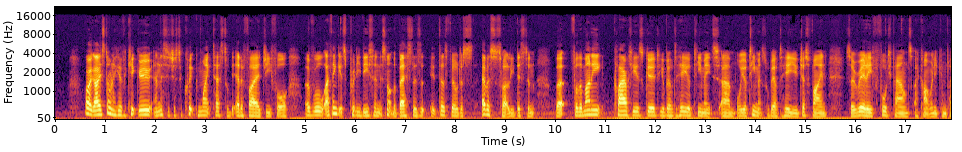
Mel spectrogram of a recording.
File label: mic test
